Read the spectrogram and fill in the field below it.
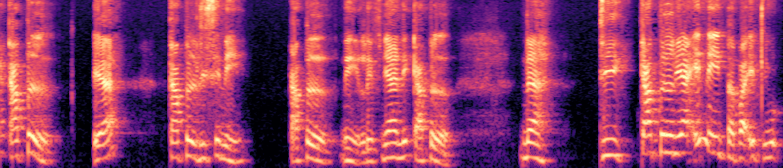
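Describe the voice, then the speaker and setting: An older woman pastor, telling a personal testimony in a morning prayer sermon and often addressing her listeners directly. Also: mid-range voice. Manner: storytelling, addressing listeners as Bapak Ibu.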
